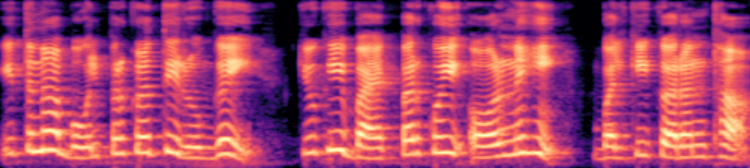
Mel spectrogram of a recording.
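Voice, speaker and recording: A woman narrating a scripted romance story in a steady, even reading manner. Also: high voice, measured pace.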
